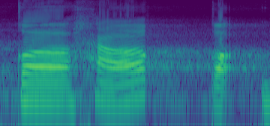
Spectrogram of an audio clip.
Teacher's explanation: Nah, cara bacanya haqqa, ditahan dulu ya sehingga terbentuk ini tasydidnya, baru dibunyikan pantul. Bi ghairil haqqa, haqqa, jadi tasydidkan dulu baru dipantulkan qafnya, haqqa ya. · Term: qalqalaf akbar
